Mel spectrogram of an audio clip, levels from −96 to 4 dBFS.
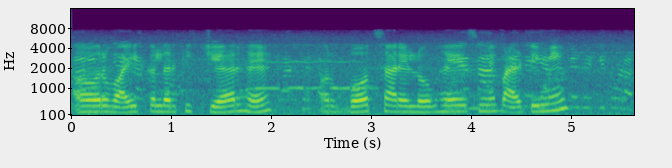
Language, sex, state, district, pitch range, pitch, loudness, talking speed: Hindi, female, Maharashtra, Gondia, 195-210 Hz, 200 Hz, -14 LUFS, 160 wpm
